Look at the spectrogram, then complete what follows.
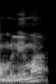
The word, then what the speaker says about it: mlima: So, mlima Everest, that becomes Mount Everest. Mlima. Mlima. Mlima. So, in the singular, it uh they start with the consonant mm.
